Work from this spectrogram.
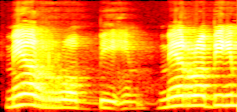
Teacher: तो यहाँ पे जो है वो बिला गुन्ना हो रहा है, लाम और रा में बग़ैर गुन्ने के मिलाएंगे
